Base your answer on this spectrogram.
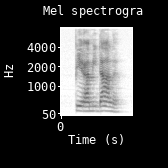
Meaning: inflection of piramidaal: 1. masculine/feminine singular attributive 2. definite neuter singular attributive 3. plural attributive
- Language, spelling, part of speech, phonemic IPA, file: Dutch, piramidale, adjective, /ˌpiramiˈdalə/, Nl-piramidale.ogg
